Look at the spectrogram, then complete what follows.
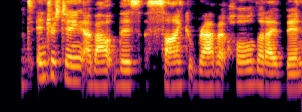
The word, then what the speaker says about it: cinq: Cinq, the K sound. I know it's spelled like a Q, but you pronounce it cinq.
